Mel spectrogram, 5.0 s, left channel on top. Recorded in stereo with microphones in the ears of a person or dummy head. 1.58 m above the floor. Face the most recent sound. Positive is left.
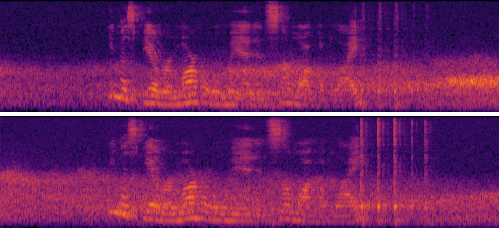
turn(degrees=-50)  # may be behind; listen again after turning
